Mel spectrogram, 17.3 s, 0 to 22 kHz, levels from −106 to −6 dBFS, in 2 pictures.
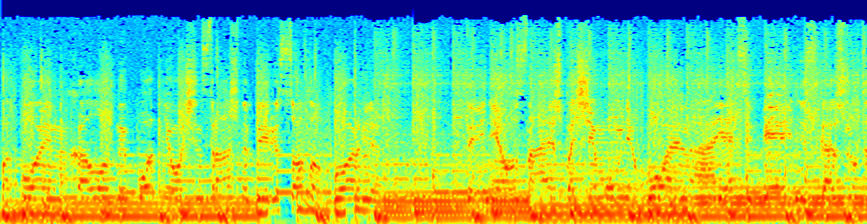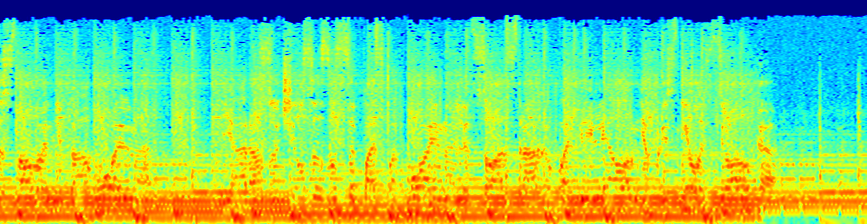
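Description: Nothing stood out on listening to this audio.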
